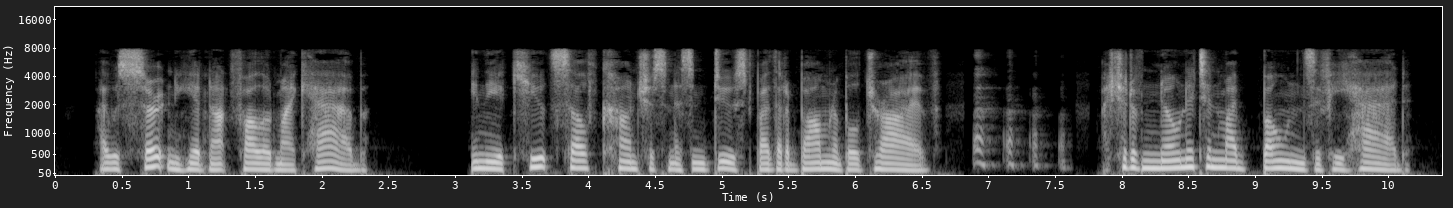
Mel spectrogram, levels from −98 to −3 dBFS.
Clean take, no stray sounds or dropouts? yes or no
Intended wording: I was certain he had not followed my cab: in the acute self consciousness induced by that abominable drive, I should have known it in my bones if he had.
no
